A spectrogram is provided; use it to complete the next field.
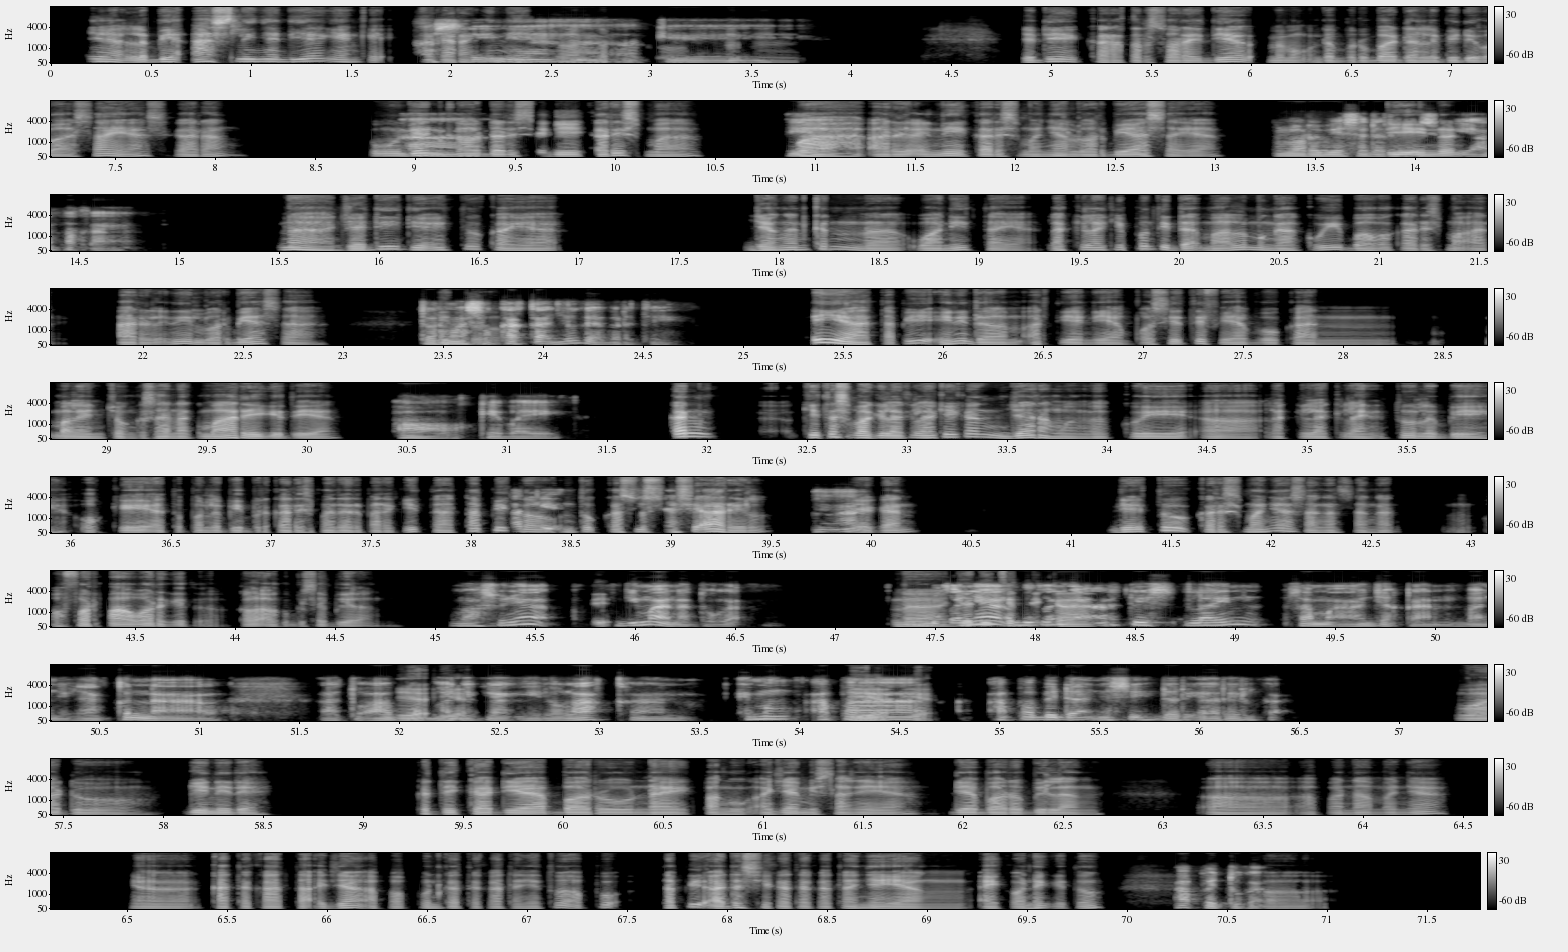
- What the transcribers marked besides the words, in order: in English: "overpower"
- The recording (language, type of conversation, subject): Indonesian, podcast, Siapa musisi lokal favoritmu?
